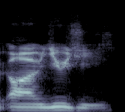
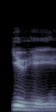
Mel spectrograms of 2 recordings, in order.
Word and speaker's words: Yuji: Team Space and hopefully, please tell me I pronounce this right as well too. Yuji. Yuhi, yeah. Is Yuhi? Yuhi. He's a Spanish player.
